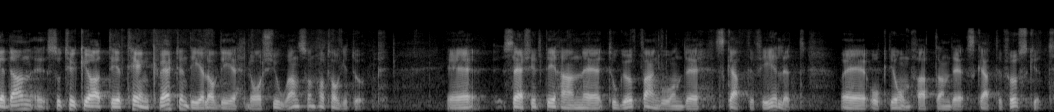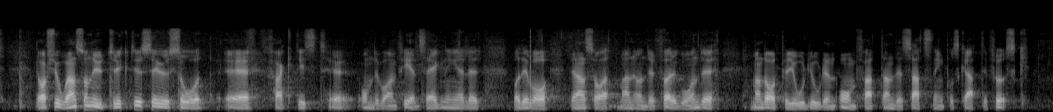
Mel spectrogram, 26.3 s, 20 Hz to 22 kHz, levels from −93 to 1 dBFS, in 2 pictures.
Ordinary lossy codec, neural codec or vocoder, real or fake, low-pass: none; none; real; none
